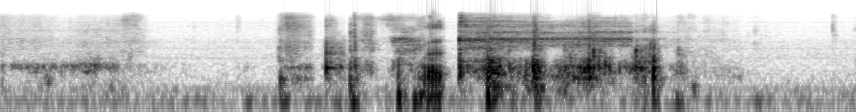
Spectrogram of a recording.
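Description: A man's voice speaking briefly, with cardboard rubbing as the slip-off lid of a trading card box is lifted off.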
